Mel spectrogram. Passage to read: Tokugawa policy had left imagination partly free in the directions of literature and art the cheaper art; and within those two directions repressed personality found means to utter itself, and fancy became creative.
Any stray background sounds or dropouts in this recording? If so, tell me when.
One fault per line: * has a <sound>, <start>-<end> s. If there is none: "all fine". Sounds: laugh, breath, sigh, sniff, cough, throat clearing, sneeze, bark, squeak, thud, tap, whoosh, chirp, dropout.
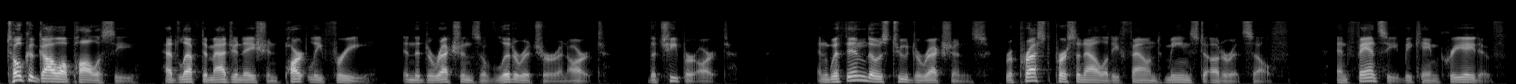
all fine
